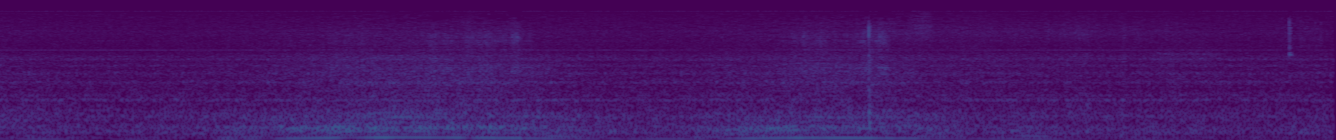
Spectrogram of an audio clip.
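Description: Nissan car engine revved twice from idle, heard from inside the cabin: two brief rises in engine sound, the second a little shorter, then settling back to idle.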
